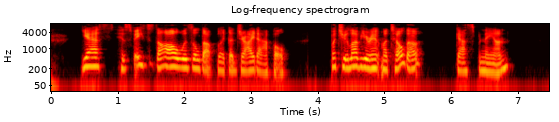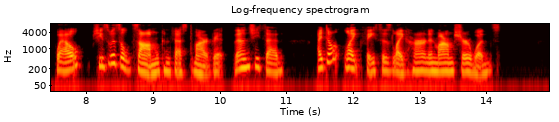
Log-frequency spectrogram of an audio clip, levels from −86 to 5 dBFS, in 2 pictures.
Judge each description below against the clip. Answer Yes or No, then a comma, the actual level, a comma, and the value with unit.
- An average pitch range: No, wide, 6.4 semitones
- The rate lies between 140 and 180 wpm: Yes, average, 150 wpm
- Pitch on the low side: No, high, 190 Hz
